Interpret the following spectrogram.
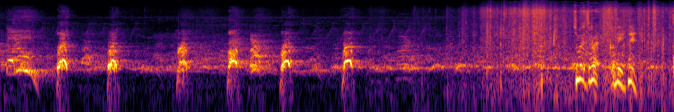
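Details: Hunting dogs chasing wild boar in a forest, baying in a series of short, sharp barks about every half second to second, then a burst of higher, overlapping yelps and excited voices in the final seconds.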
